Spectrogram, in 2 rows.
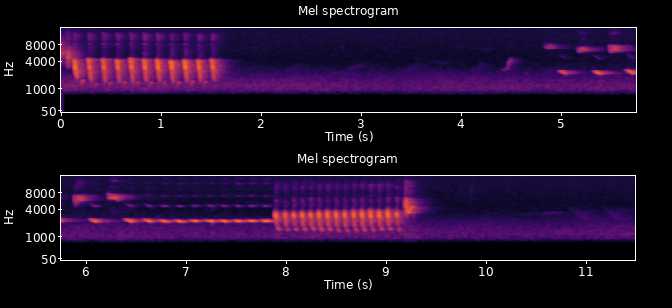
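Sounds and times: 
common nightingale Luscinia megarhynchos singing whistles and churring trill: 0.0s - 1.7s, 4.4s - 9.4s.

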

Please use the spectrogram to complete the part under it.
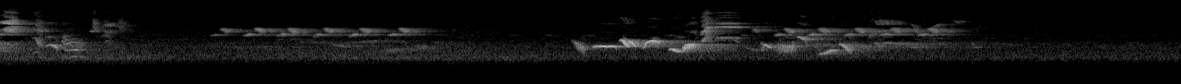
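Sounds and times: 
common blackbird singing: 0.0s - 1.3s, 2.1s - 4.5s, 5.5s - 10.1s.

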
